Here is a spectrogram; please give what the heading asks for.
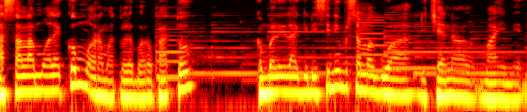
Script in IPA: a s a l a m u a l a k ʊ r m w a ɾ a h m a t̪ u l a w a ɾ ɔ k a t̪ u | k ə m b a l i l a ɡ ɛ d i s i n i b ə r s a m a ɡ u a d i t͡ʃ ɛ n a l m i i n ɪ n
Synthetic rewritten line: a s a l a m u a l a k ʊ m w a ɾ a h m a t̪ u l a b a ɾ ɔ k a t̪ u | k ə m b a l i l a ɡ i d i s i n i b ə r s a m a ɡ u a d i t͡ʃ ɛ n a l m a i n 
